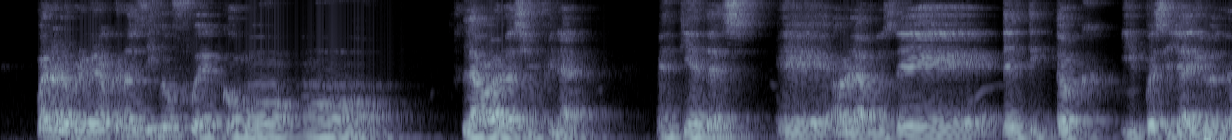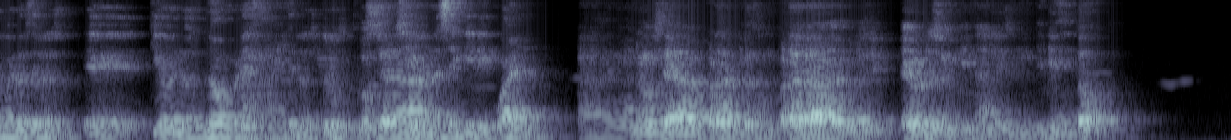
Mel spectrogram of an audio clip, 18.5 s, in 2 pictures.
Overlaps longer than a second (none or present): present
